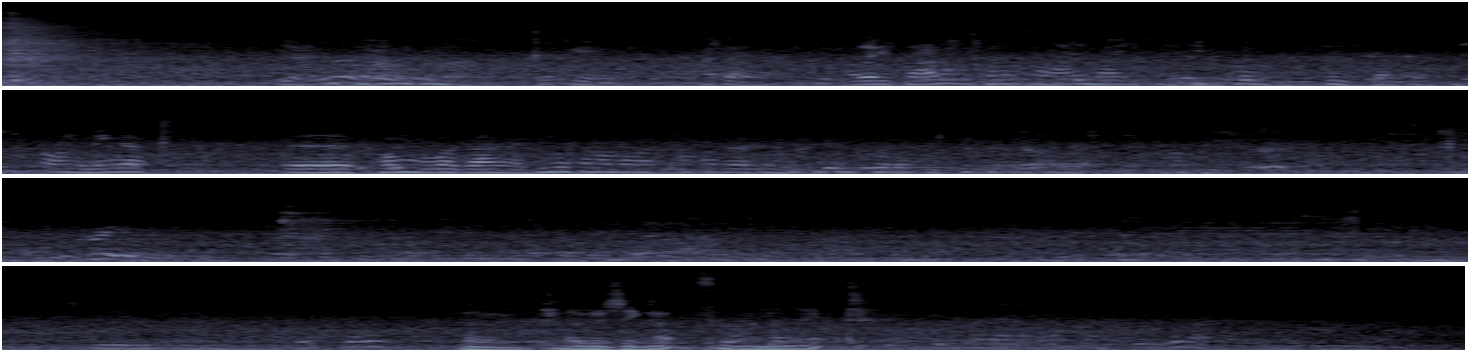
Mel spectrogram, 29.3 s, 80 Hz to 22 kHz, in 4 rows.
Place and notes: {"title": "Behind the Haus der Statistik, Berolinastraße, Berlin, Germany - Behind the Haus der Statistik", "date": "2021-09-09 17:07:00", "description": "Surrounded by high derelict building, with crumbling white concrete this square bizarrely has a covered raised area in its midst. Unclear what for. A large drinks lorry finishes its delivery and drives off. A couple embrace, kissing passionately at length, under trees along the edge. The building site workers are stopping for the day, dragging barriers across the entrances and locking them. They pass bu chatting towards their cars.", "latitude": "52.52", "longitude": "13.42", "altitude": "40", "timezone": "Europe/Berlin"}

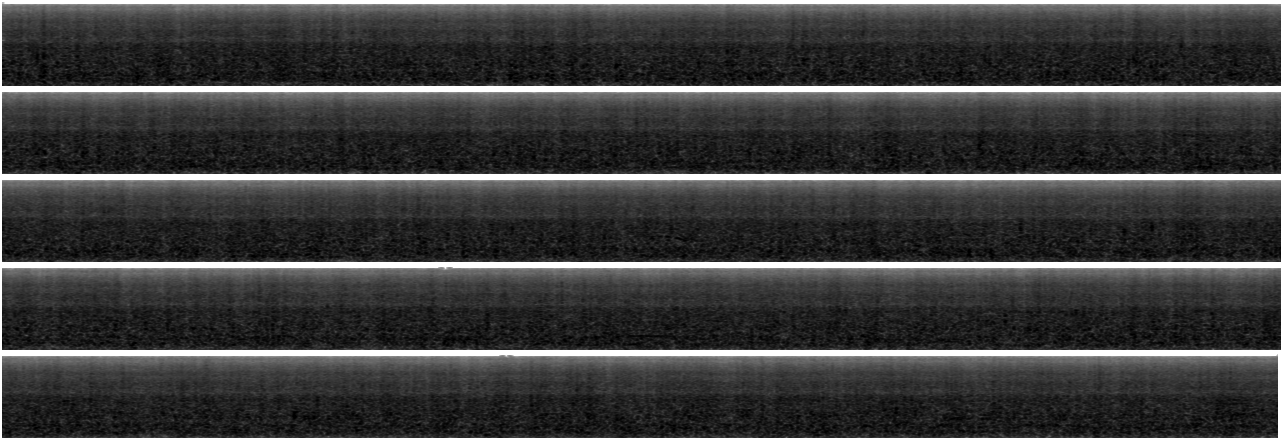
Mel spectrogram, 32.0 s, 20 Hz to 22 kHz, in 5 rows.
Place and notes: {"title": "Fontaine Square Marcel-Rajman - Rue de la Roquette", "date": "2011-04-06 17:10:00", "description": "Square Marcel-Rajman, fontaine à 3 étages, square de la Roquette - Paris", "latitude": "48.86", "longitude": "2.38", "altitude": "46", "timezone": "Europe/Paris"}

